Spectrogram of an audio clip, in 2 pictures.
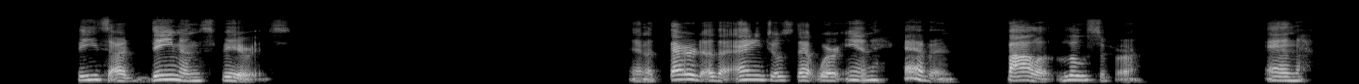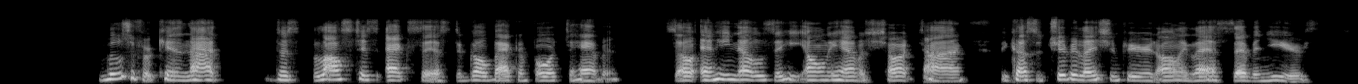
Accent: American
